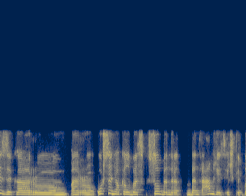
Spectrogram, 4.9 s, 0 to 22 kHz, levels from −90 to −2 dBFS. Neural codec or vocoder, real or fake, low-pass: none; real; 7.2 kHz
